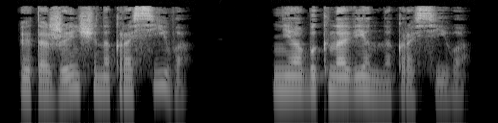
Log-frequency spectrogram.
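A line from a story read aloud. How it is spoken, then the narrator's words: Insistent inner whisper. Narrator (Russian): Сердце настойчиво шептало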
